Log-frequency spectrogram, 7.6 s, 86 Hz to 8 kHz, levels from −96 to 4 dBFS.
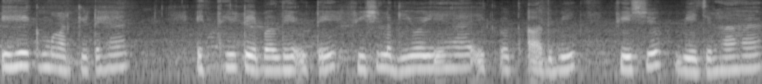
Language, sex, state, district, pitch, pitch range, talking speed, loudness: Punjabi, female, Punjab, Pathankot, 195 Hz, 185-215 Hz, 140 wpm, -17 LUFS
